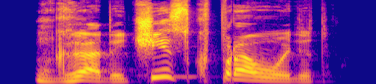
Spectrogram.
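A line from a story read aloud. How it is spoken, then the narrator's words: Indignant gasp. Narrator (Russian): ахнул Дмитрий возмущенно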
